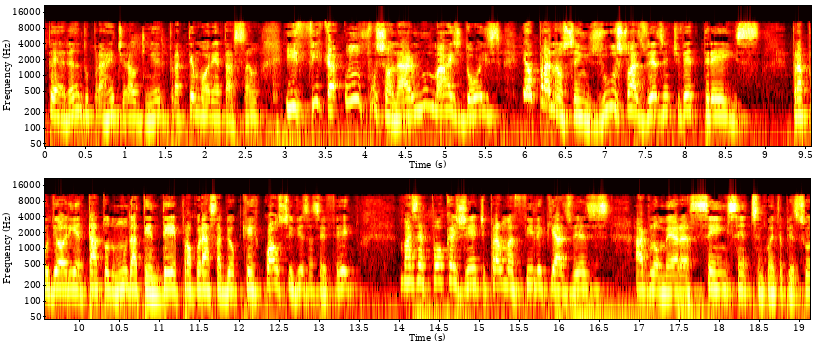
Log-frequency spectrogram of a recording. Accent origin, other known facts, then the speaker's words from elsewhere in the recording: Mortugaba, Bahia, Brazil; nós somos de Mortugaba, que é próxima de Condeúba.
